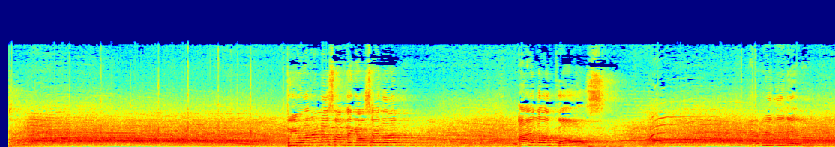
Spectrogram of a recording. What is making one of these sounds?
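A crowd cheers and screams loudly in a large hall.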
